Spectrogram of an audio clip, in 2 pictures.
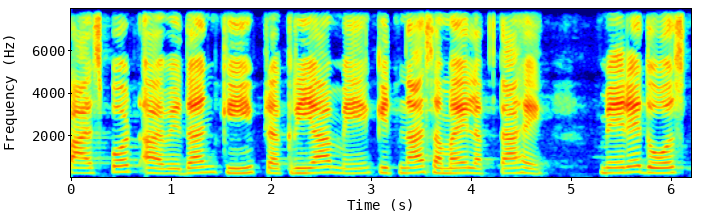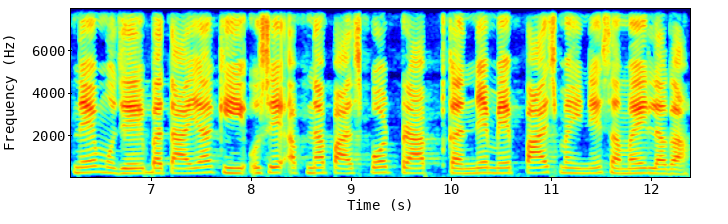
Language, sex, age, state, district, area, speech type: Hindi, female, 18-30, Madhya Pradesh, Harda, urban, read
